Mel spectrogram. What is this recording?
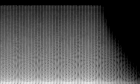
Ruff Bass
a scary bass sound with a bit of a lfo. sound created on my Roland Juno-106
bass, sifi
